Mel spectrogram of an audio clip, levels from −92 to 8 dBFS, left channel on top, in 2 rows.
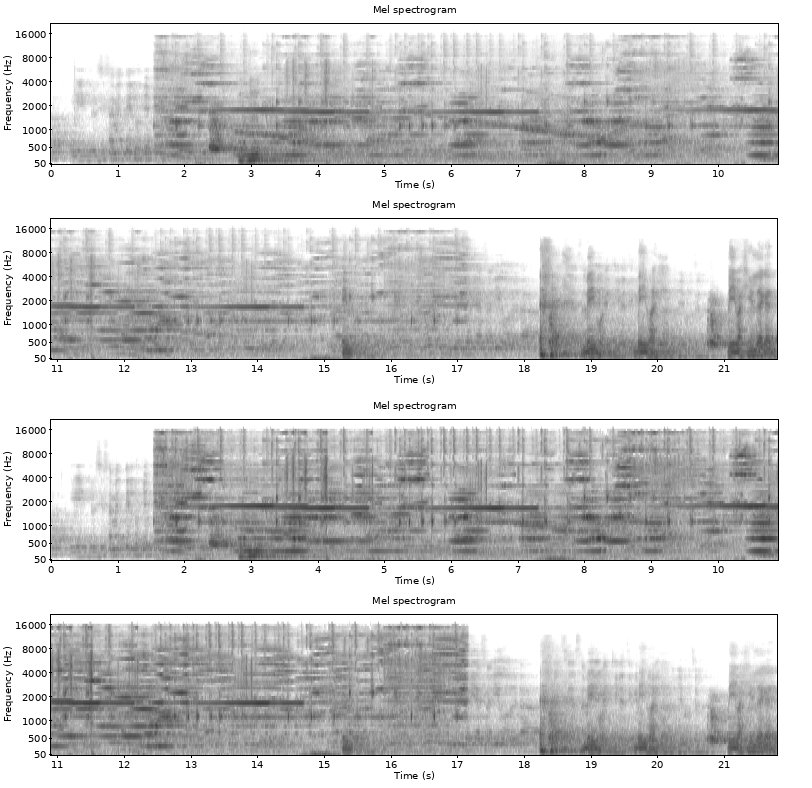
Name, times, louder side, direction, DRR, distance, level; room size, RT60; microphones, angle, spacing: voice 1, 0.3-3.0 3.6-6.6 7.0-10.0 10.6-12.7 13.0-14.3 15.0-15.7 16.0-20.7, equal, 60° right, -2 dB, 5.2 m, -44 dB
sound 1, 1.5-17.2, right 9 dB, 90° right, 0.4 m, -25 dB
voice 2, 2.4-3.2 15.3-15.5 18.2-19.2 19.6-20.0 20.7-21.8, left 2 dB, 65° left, 5 dB, 1.4 m, -27 dB
sound 2, 2.8-19.9, left 1 dB, 20° left, 2.4 m, -46 dB
26.0 x 24.5 x 6.0 m, 2.8 s
head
